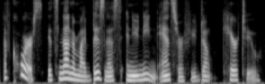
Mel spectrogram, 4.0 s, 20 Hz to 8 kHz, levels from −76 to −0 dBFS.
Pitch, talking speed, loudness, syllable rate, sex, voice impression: 180 Hz, 240 wpm, -19 LUFS, 5.3 syllables/s, female, very feminine, very adult-like, middle-aged, thin, slightly tensed, slightly weak, bright, soft, very clear, very fluent, cute, slightly cool, very intellectual, refreshing, sincere, calm, friendly, reassuring, very unique, very elegant, very sweet, lively, kind, slightly intense, sharp, light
